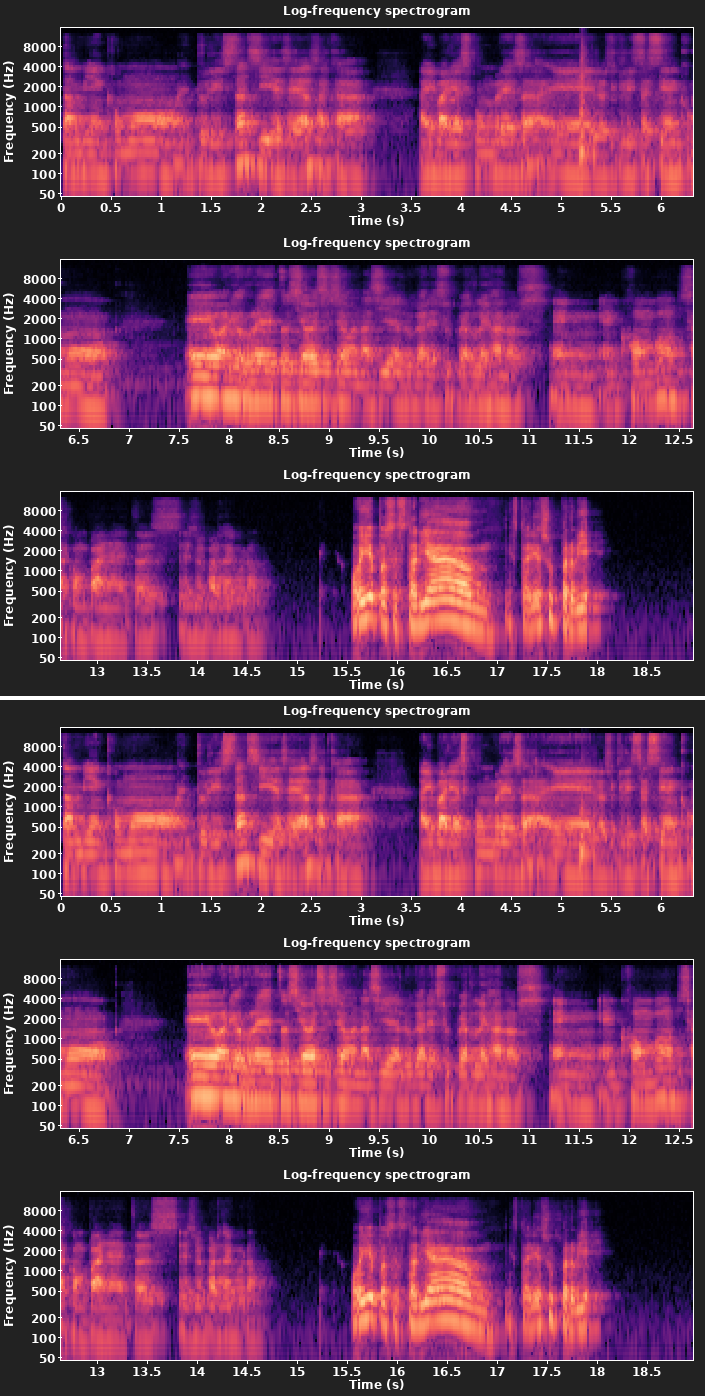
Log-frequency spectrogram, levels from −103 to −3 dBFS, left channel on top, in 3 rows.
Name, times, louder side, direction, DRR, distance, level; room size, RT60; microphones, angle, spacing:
voice 1, 0.0-3.0 3.6-6.8 7.5-14.6, right 3 dB, 70° right, 3.5 m, -30 dB
sound 1, 5.2-10.9, left 2 dB, 85° left, 3.8 m, -47 dB
voice 2, 15.5-17.9, left 4 dB, 65° left, 1.2 m, -22 dB
26.5 x 18.0 x 2.4 m
head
